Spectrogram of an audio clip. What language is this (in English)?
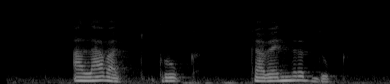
Catalan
